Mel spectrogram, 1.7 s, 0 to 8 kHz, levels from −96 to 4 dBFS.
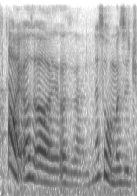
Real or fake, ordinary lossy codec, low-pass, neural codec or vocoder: real; none; 7.2 kHz; none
